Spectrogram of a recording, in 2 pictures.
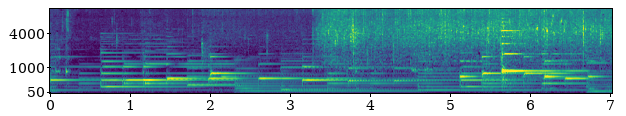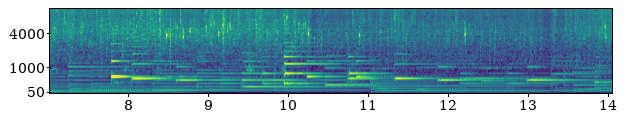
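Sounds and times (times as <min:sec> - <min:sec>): slow background music: 0:00.0 - 0:14.0
food sizzling in hot oil: 0:03.3 - 0:14.0.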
